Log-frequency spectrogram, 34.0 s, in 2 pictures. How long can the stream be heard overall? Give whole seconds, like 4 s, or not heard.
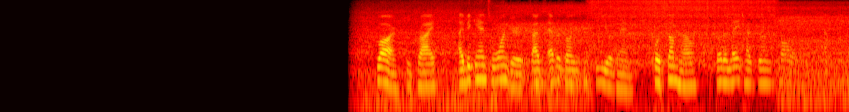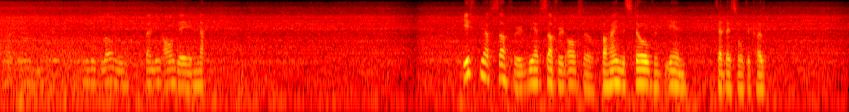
27 s.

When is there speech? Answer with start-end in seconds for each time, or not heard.
7.5-21.1, 26.2-32.2.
